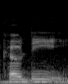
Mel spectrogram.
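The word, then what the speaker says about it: Codee: and then there's Kevin oh yes my name kod it's spelled c o d e e exactly C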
